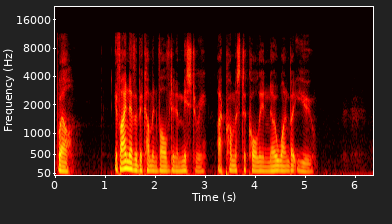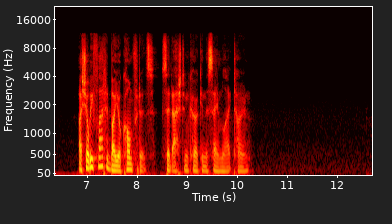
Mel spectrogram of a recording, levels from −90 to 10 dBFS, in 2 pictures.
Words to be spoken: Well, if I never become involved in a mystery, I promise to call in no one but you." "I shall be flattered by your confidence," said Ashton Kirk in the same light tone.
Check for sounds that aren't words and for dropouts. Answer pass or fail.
pass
